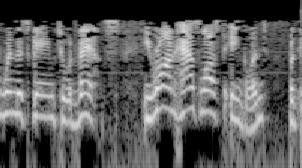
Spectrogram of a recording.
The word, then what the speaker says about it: Iran: Iran is asking that we pronounce it correctly.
